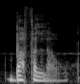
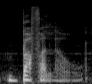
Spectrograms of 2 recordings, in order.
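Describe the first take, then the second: First: The stress falls on the first syllable. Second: The same.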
